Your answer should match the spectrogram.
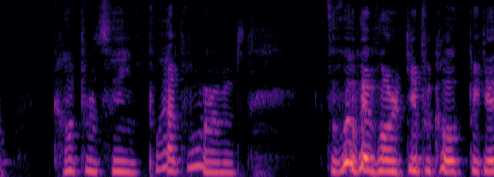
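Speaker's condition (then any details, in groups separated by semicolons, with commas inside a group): Cerebral palsy; mild left side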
